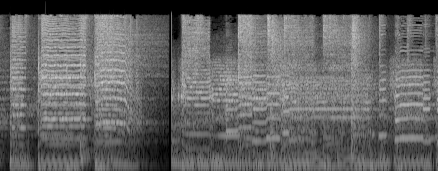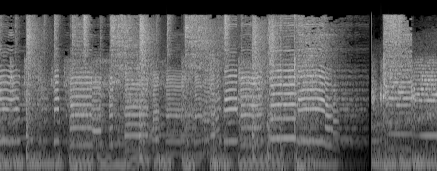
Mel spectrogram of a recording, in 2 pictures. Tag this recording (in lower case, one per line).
music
